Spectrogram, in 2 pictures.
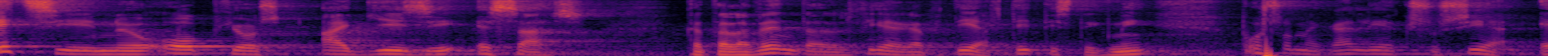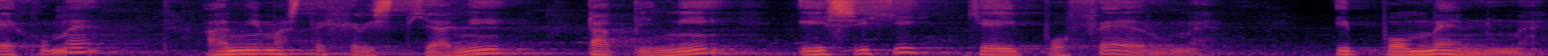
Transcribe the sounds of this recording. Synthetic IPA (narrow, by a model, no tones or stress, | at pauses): et͡siine̞opço̞sɐɲɟizie̞sɐs | kɐt̪ɐlɐve̞not̪eɐðe̞lfiɐɣɐpi̥t̪iɐft̪it̪ist̪iɣmi | po̞so̞me̞ɣɐlie̞ksusiɐ̰e̞xume̞ | ɐnimɐst̪e̞xɾist̪çɐnit̪ɐpiniisiçice̞ipo̞fe̞ɾṵme̞̰ | ipo̞me̞nume̞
